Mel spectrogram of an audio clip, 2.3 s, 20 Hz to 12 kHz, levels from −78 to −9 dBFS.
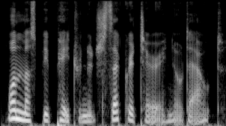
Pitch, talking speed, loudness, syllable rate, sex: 175 Hz, 185 wpm, -23 LUFS, 6.7 syllables/s, female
